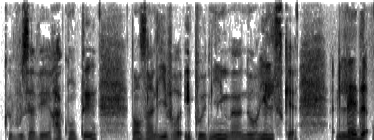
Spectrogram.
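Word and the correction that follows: Lëd: on le prononce comment alors, du coup? – Liet. – Hein, c'est ça, Liet. Alors j'ai dit Liet, c'était n'importe quoi, du coup.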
